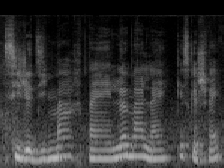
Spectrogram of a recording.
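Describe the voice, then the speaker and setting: A woman teacher with a Québécois French accent, slowly and patiently prompting a child through a one-on-one reading assessment. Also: fairly low pitch, fairly even intonation, darkish tone. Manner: slow, patient, drawn-out word-by-word prompting. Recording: faint background noise.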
